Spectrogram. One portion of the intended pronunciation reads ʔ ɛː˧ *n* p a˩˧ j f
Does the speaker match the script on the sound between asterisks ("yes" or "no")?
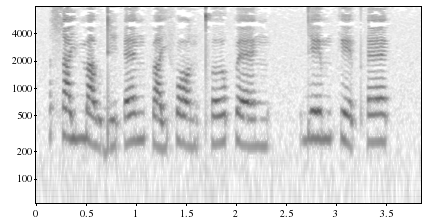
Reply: no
